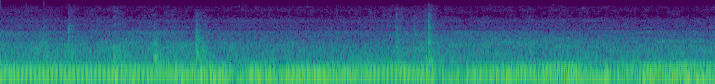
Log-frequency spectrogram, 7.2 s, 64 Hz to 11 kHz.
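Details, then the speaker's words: 1962 Rambler American body swapped onto a 2001 Honda Civic, catalytic converter cut out: deep rumble with sharp puffing ticks at idle and revs as exhaust escapes through a cracked cast-iron manifold, later welded to stop the leak. "the idea was to weld it to not have to hear the exhaust escaping through the crack"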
